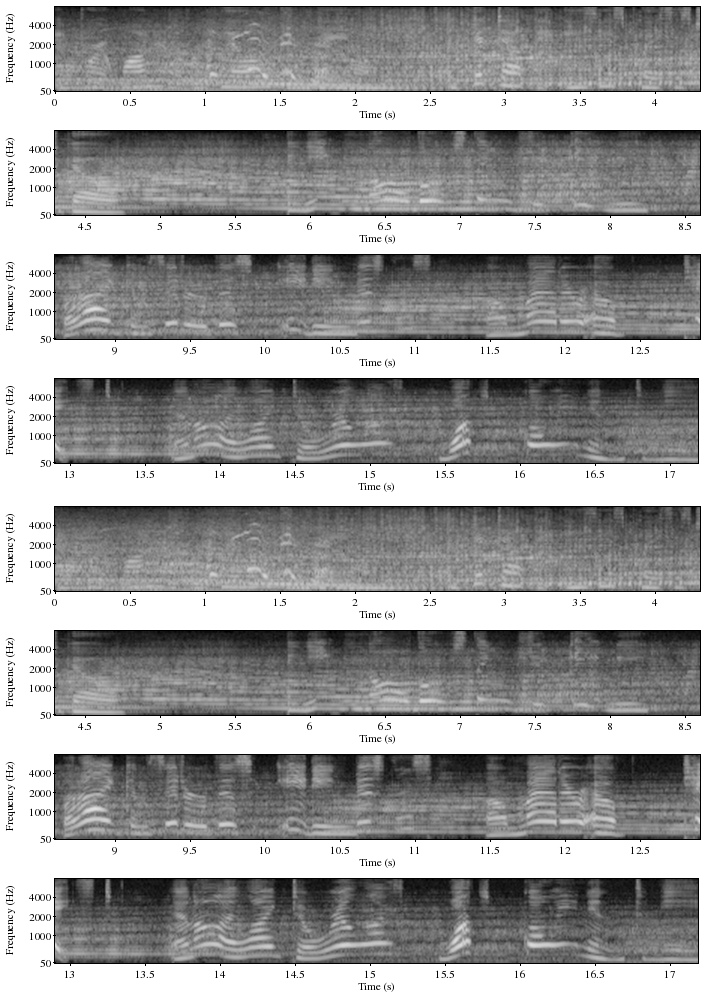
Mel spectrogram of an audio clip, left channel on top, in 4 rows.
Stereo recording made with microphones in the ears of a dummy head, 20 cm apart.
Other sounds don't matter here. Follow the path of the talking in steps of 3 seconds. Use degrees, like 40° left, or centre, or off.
60° left, 40° left, 10° left, 20° right, 30° right, 30° right.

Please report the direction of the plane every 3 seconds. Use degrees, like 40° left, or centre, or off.
centre, 40° left, 60° left, 70° left, 70° left, 80° left.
